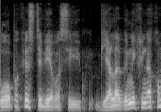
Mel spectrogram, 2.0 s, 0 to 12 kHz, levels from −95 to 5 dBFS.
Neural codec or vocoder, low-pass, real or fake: codec, 24 kHz, 0.9 kbps, WavTokenizer, medium speech release version 2; 10.8 kHz; fake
